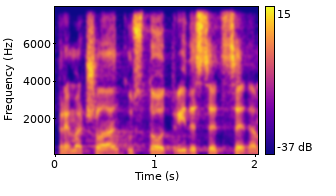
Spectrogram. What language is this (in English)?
Croatian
